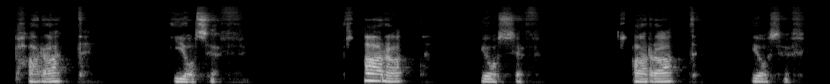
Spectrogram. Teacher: I used to pronounce the tav as a T sound in English, but now it's a TH sound, it's a thav.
